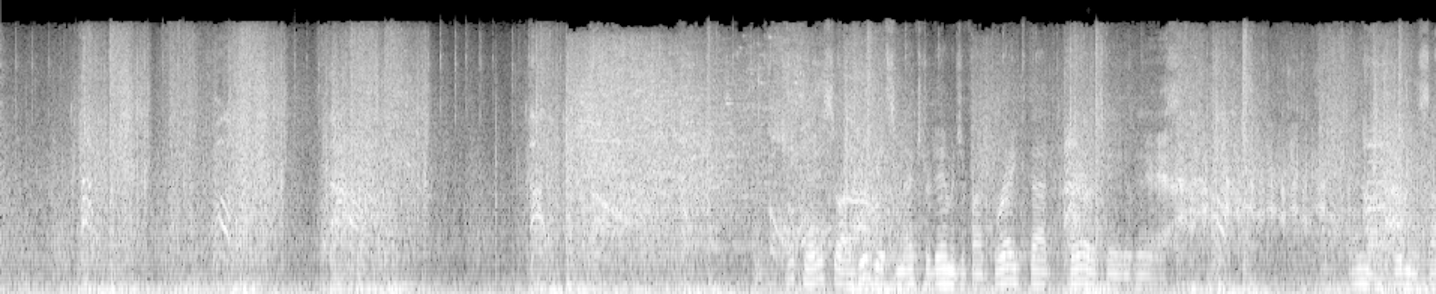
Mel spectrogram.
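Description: Punches and blasts crash and whoosh in quick succession.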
